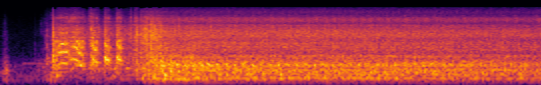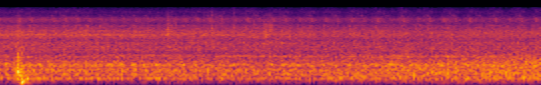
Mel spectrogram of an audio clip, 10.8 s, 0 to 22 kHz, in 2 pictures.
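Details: 2002 Chrysler Town and Country 3.3L V6 with code P0305: cranks, catches and settles into a rough idle with a bad dead miss on cylinder 5, checked for spark.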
